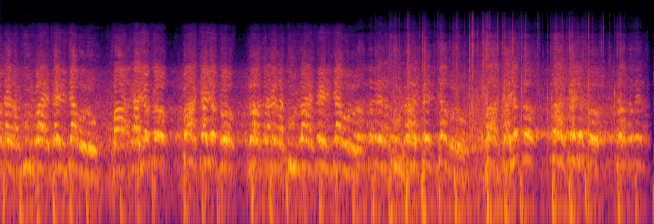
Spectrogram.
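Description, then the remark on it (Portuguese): A large crowd of Milan football fans chants their stadium song in honour of Bakayoko in unison, loud and sustained, with repeated phrases pulsing steadily over about thirteen seconds. “Então a gente ouve agora aí a música da torcida do Milan.”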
